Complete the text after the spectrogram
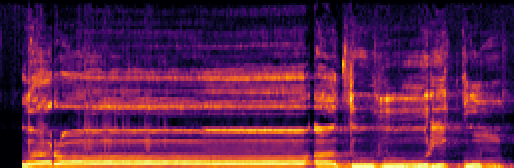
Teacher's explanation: bertemunya mat dengan hamzah dalam satu kalimat mat wajib mutasil. 5 harokat kita panjangkan.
